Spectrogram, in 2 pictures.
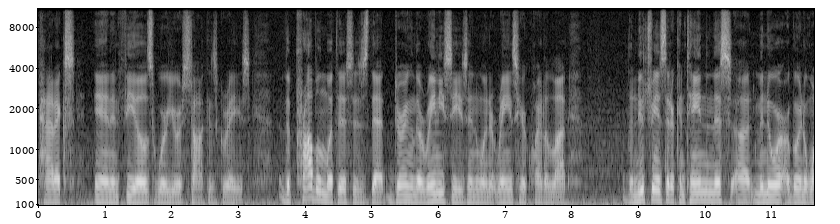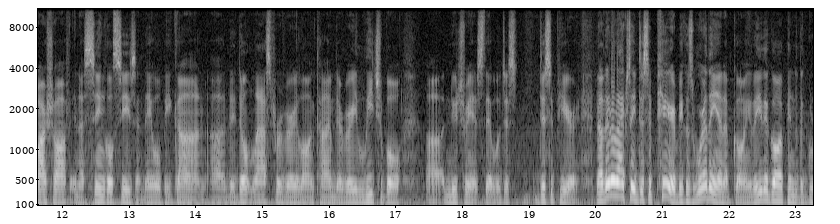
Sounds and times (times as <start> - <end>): Speech: 0.0 - 8.0, 8.8 - 23.2.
